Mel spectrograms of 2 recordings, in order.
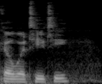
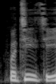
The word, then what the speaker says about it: Waititi: And Thor Ragnarok's another great example, because you talk about, and I'm never sure how to pronounce his name, but Waititi, is that how you say his name? – Yeah. Taika Waititi. – Waititi, yeah.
